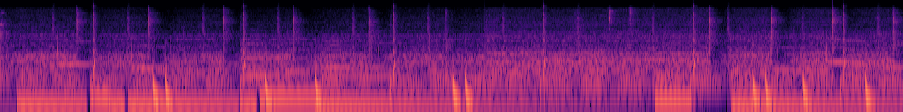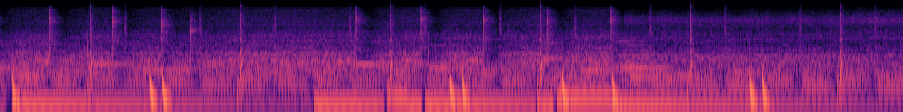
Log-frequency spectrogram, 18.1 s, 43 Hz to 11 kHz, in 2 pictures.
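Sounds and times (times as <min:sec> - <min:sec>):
background music with low notes: 0:00.0 - 0:18.0.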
